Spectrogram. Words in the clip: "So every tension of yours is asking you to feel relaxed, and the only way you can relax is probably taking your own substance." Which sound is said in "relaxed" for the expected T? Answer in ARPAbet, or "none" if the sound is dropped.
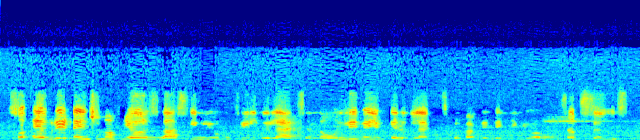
none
